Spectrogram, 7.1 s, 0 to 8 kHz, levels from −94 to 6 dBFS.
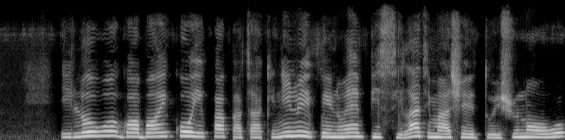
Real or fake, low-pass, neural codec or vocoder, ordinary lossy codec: fake; none; codec, 16 kHz, 2 kbps, X-Codec, WavLM features, trained on Multilingual LibriSpeech; none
